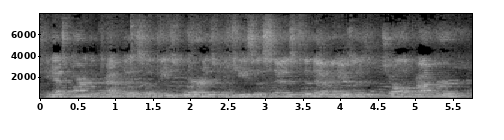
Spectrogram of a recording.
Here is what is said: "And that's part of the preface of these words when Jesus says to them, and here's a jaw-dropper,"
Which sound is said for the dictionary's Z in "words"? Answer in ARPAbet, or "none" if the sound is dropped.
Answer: Z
